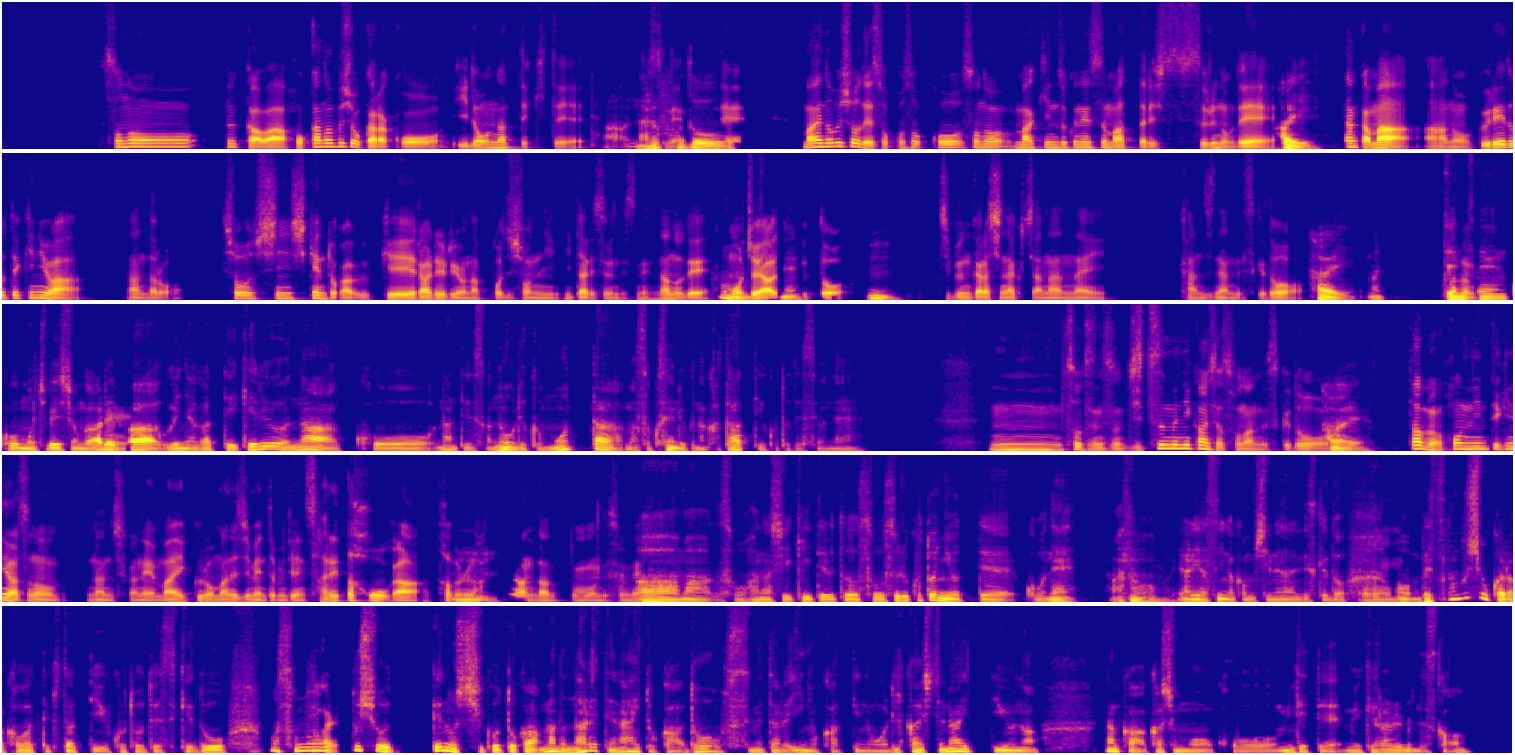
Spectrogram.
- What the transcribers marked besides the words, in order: in English: "マイクロマネジメント"
- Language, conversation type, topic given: Japanese, advice, 仕事で同僚に改善点のフィードバックをどのように伝えればよいですか？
